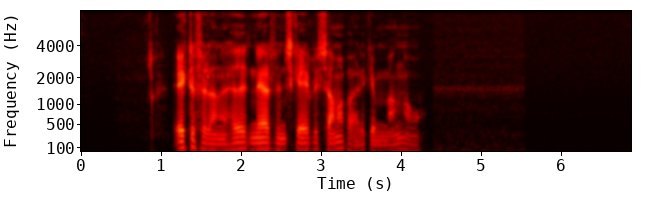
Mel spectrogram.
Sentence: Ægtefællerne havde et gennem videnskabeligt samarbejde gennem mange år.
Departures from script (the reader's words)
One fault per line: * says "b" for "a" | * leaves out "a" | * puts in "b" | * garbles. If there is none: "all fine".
* says "nært" for "gennem"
